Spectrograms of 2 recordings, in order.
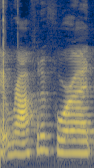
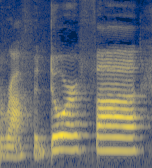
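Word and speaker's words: Rhaphidophora: I called it a raphadorpha I called it I actually I think that was my number one mispronunciation I called it a raphadorpha for a very long time maybe a year and then um I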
